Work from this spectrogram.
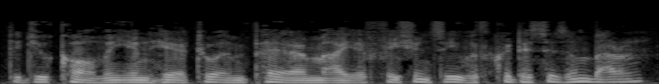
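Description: Guy doing a nasty sneering henchman in an audiobook, husky and insinuating, dry dull recording. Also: lively intonation, a little fast, a little mellow, no echo. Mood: sullen. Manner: low, muttered, insinuating delivery. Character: sneering, sullen, venomous male henchman advisor.

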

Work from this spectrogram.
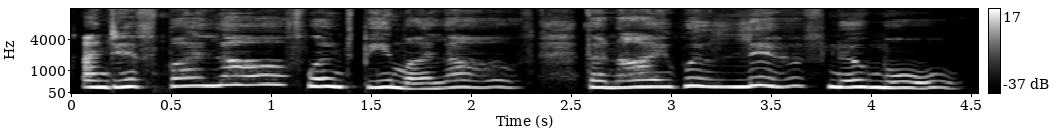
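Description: Woman playing a high-pitched, excitable girlish young lady. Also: normal speed, dry recording, clean studio sound. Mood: merry singsong. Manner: squealing, gushing, singsong. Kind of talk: audiobook character voice.

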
